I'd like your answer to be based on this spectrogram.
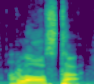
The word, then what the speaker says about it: Gloucester: 下面這個就在香港、上面一個就在九龍、香港其實我們有過羅士打行嘛、但呢你如果你說照聘呢你說 Gloucester 過羅士打道嘛、 Gloucester Road 呢你又錯了、跟那個 Leicester 一樣其實個 C 字呢、是不發音的中間的 C 字、所以實際上這條路呢就叫做過羅士打、就叫 Gloucester、死不死 Gloucester。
